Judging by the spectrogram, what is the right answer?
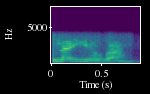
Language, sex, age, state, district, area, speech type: Hindi, female, 60+, Uttar Pradesh, Azamgarh, rural, conversation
